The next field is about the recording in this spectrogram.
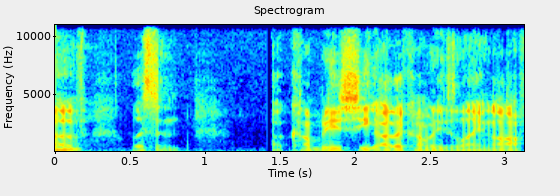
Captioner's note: uh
